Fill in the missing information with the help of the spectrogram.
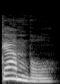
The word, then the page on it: gambol: British English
